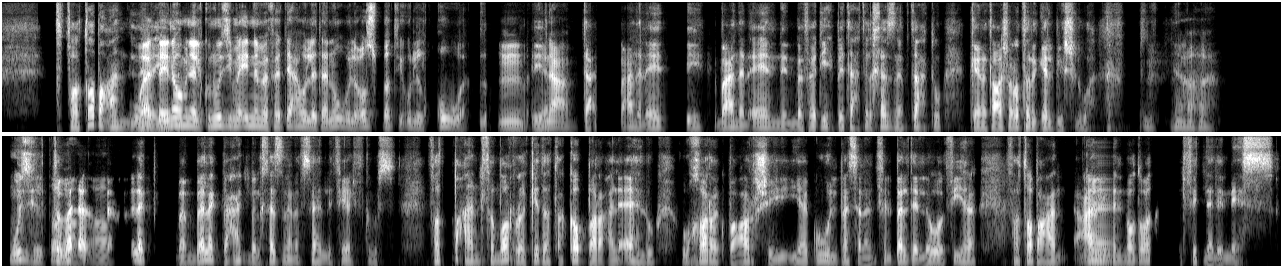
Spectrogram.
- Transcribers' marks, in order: unintelligible speech; chuckle; unintelligible speech; unintelligible speech
- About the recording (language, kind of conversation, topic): Arabic, podcast, إزاي بتختار بين إنك تجري ورا الفلوس وإنك تجري ورا المعنى؟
